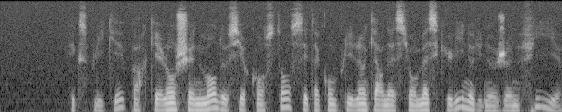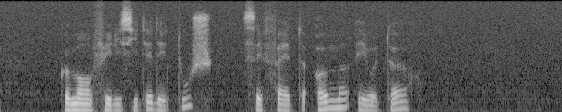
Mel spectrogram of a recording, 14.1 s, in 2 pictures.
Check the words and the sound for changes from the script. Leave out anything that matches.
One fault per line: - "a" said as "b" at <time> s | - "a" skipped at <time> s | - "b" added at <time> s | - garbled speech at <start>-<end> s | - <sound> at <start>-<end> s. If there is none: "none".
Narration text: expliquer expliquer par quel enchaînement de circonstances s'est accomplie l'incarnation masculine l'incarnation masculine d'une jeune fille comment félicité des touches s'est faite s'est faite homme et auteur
- "expliquer" skipped at 1.6 s
- "l'incarnation masculine" skipped at 5.9 s
- "s'est faite" skipped at 10.8 s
